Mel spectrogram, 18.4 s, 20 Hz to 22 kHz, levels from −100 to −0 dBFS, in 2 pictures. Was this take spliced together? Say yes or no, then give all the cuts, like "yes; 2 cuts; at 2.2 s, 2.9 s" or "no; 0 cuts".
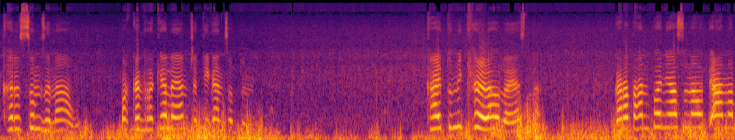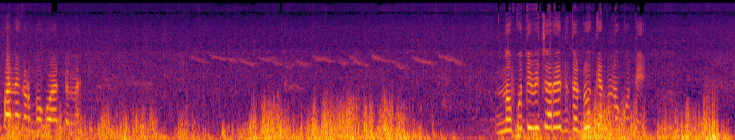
no; 0 cuts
